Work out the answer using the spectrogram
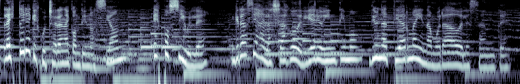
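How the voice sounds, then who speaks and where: A woman with an Argentine accent narrating a radio drama in a measured way. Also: a little high. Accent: Argentine Spanish. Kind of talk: scripted narration.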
